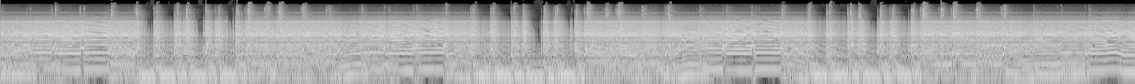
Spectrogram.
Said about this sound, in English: When it happens four times, that ending little power chord changes. So I'll play the whole thing. It does a F, a G, and an A.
